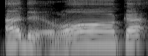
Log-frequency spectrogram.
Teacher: اد، دال پر آپ نے قلقلہ ادا کرنا ہے. اد را کا، را پہ کھڑا زبر ہے تو آپ اس را کو موٹا کر کے پر کر کے ادا کریں گے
